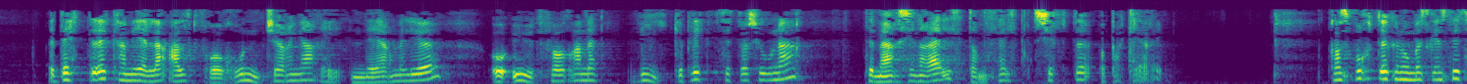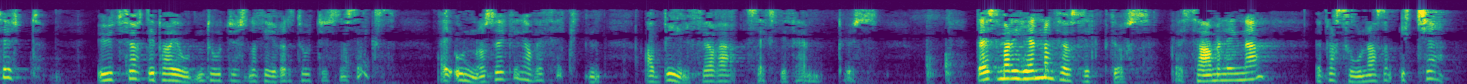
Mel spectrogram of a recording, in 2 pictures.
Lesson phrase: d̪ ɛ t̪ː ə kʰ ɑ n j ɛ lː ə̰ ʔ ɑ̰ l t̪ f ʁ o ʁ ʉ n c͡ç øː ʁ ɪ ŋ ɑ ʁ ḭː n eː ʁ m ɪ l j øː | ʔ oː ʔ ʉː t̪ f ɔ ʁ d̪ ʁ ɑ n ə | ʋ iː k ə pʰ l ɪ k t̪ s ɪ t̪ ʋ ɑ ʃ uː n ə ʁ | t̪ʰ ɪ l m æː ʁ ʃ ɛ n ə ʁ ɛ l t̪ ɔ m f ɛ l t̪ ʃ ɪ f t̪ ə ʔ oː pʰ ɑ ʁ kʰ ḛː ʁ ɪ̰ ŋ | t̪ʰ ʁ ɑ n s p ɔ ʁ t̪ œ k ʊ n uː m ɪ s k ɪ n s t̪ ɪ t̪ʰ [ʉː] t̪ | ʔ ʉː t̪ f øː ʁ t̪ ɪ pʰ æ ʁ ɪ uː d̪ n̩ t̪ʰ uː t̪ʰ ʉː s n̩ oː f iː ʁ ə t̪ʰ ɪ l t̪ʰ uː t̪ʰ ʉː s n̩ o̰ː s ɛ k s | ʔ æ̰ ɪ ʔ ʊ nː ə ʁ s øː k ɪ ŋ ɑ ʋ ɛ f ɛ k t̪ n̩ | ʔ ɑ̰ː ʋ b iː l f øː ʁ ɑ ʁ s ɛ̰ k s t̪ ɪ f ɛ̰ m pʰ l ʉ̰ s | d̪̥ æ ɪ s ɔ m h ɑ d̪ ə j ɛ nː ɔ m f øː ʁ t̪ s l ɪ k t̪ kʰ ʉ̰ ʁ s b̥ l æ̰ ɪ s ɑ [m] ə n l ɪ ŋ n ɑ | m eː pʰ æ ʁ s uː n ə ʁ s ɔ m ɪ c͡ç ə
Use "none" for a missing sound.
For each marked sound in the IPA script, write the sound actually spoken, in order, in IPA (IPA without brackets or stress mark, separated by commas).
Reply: ʉ, m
